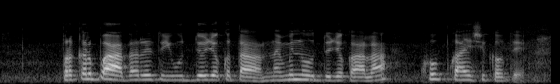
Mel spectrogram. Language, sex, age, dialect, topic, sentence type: Marathi, male, 18-24, Northern Konkan, banking, statement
